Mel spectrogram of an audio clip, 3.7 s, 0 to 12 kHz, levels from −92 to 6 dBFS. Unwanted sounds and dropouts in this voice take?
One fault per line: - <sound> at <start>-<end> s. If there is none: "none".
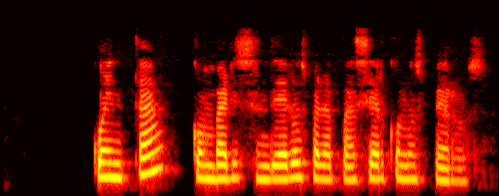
none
